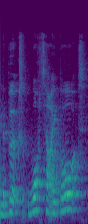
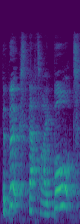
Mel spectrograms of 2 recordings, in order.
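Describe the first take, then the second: First: "The books what I bought" said casually; casual dialect, "what I bought"; non-standard English. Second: Said in the usual way. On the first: Shown as a demonstration. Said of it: "you might hear someone saying". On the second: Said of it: "Standard English".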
